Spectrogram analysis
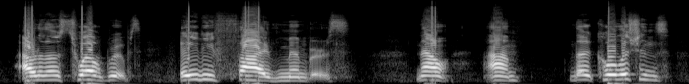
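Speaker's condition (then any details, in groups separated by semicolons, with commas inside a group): Cerebral palsy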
